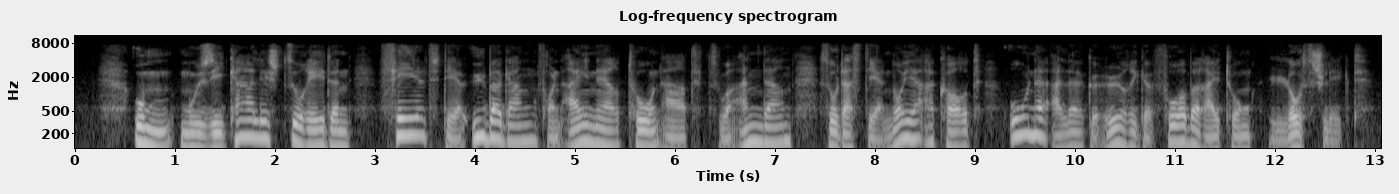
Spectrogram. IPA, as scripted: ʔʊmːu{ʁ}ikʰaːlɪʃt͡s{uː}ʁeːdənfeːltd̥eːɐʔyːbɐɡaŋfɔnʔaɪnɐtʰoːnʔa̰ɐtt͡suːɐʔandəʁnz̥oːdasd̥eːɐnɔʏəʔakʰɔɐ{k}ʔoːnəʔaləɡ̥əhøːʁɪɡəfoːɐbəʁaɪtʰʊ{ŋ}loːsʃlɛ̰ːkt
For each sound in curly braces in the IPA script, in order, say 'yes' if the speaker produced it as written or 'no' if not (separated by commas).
no, no, no, yes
